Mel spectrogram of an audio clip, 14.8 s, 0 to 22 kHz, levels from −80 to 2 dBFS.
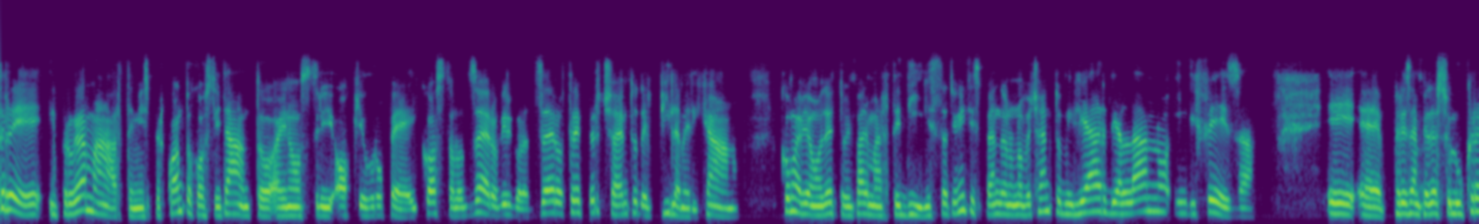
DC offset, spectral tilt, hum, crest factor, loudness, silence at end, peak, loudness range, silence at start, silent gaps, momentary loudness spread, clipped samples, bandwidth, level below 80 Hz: under 0.1%; -5 dB/octave; none; 14 dB; -17 LUFS; 0 s; -2 dBFS; 1 LU; 0 s; none; 6 LU; under 0.1%; 8 kHz; -72 dBFS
